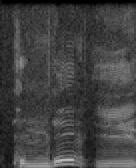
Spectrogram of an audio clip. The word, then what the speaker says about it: 곰곰이: 곰곰이. 자, 이거는 우리 곰곰히라고 발음하지 않고 곰곰이 생각해봐. 곰곰이라고 발음을 합니다.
